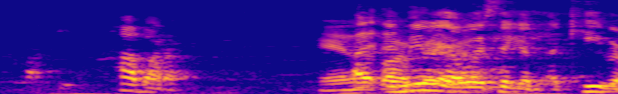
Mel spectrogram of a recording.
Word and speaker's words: Akihabara: Welcome to this live episode of the OSMcast with Akihabara Renditions. Podcast Super Friends. Super Friends. It start off with Podcast Super Friends. That's right. Akihabara, not Akihabara. Akihabara.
